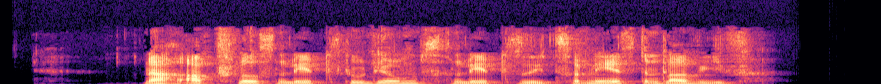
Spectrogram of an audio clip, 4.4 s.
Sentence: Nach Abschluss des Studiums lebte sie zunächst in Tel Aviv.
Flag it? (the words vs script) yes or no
yes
